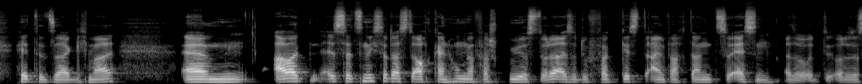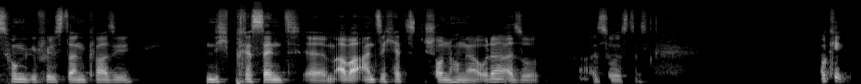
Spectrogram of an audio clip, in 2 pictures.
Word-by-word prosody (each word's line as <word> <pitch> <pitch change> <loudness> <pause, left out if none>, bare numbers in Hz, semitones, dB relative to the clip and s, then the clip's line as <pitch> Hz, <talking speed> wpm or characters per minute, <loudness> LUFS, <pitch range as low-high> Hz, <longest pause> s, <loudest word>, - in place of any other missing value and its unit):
hittet, 130 -4 -1
sage 110 -2 +1
ich 110 - -14
mal. 120 +4 0 0.6
Ähm, 120 0 +6 0.2
aber 145 0 +10
d 140 - -13
ist 135 0 +4
jetzt 140 -1 +1
nicht 150 0 0
so, - - -1
dass 135 -2 +2
du - - +2
auch 125 0 +3
keinen 120 -2 -1
Hunger 130 -2 -2
verspürst, 120 -1 -2
oder? 130 0 +3
Also 115 -1 -1
du 115 +1 -10
vergisst 120 +3 -4
einfach 110 0 -3
dann 115 0 -5
zu 115 - 0
essen, 110 -2 0
also 105 -3 -7
d - - -13
oder 110 +1 -8
das 110 +2 -2
Hungergefühl 120 -1 -5
ist 115 0 -4
dann 110 0 -2
quasi 105 0 -6 0.7
nicht 115 0 -5
präsent, 110 -1 +2
ähm, - - -5
aber - - +4
an - - -2
sich - - -5
hättest - - -7
du - - -15
schon 105 -2 -3
Hunger, 105 -4 -6
oder? 125 0 -3
Also 100 -1 -7 0.6
so 105 - -8
ist 100 - -12
das. - - -20 1.7
Okay. - - -4
115 Hz, 170 wpm, -23 LUFS, 110-125 Hz, 1.7 s, aber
